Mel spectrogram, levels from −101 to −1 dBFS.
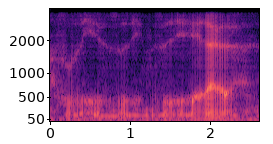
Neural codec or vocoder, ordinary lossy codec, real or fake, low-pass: autoencoder, 22.05 kHz, a latent of 192 numbers a frame, VITS, trained on many speakers; none; fake; 3.6 kHz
